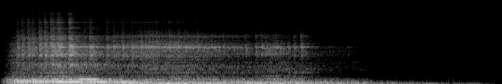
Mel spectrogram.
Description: crane movestart metalstress; Titanfall 2

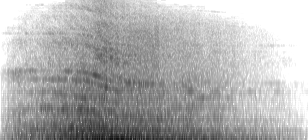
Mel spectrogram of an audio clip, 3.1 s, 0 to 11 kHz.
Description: deploy from mega; Titanfall 2

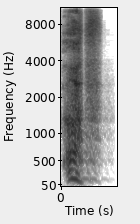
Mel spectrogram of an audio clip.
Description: grunt hits; Titanfall 2

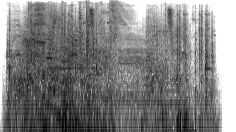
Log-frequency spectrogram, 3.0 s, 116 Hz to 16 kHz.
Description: pain knockback backward; Titanfall 2

